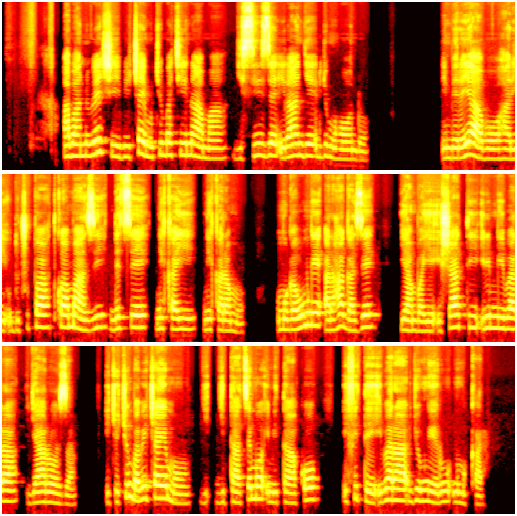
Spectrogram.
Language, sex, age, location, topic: Kinyarwanda, female, 25-35, Huye, government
